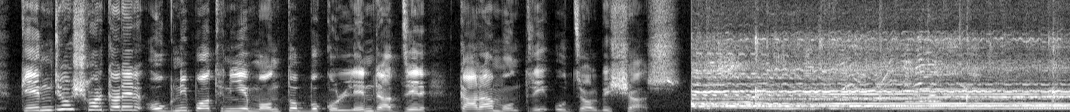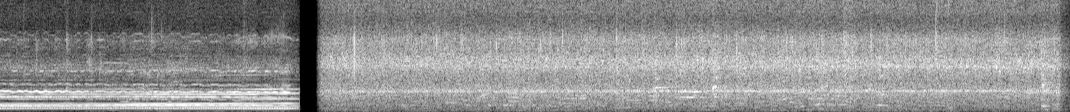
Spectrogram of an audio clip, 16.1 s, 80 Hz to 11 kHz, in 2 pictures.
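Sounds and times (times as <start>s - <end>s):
chord of held musical notes: 5.2s - 10.3s.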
